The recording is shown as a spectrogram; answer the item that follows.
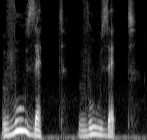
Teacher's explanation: vous is ending with S, and then you tend to make a little link between them. So vous êtes, z, it goes like that. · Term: liaison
